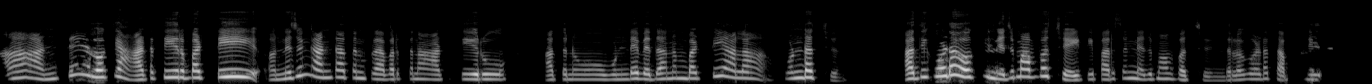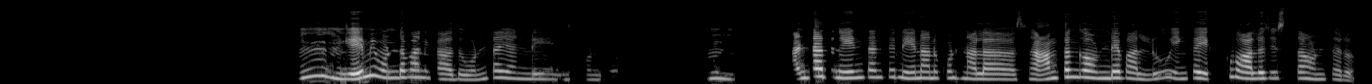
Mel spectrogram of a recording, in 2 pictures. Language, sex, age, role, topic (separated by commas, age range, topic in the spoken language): Telugu, female, 30-34, guest, ముఖభావాలను సరిగ్గా ఎలా అర్థం చేసుకోవాలి?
